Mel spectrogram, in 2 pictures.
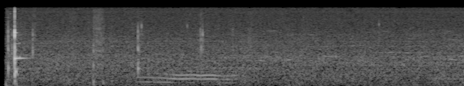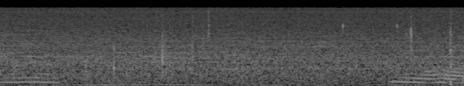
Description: Old female black cat caught snoring.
